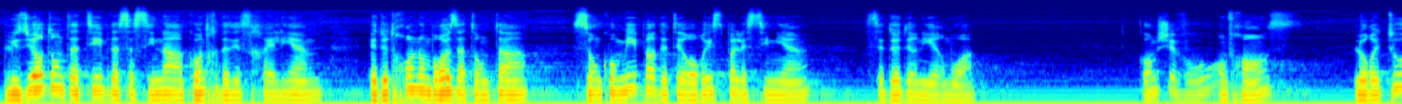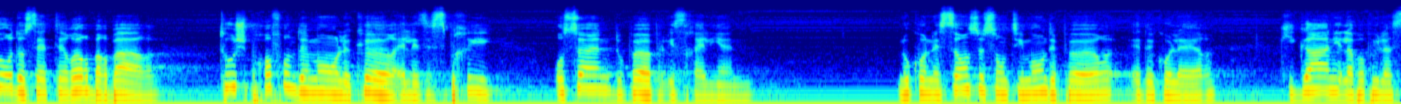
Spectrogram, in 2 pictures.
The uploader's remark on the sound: A Concert of Jewish Unity Live from The Great Synagogue of Paris.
